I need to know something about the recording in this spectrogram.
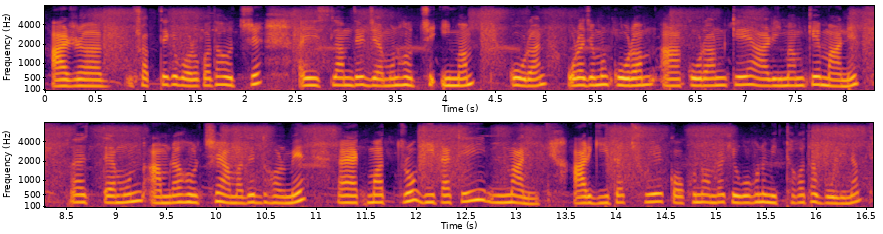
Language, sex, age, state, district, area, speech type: Bengali, female, 18-30, West Bengal, Dakshin Dinajpur, urban, spontaneous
